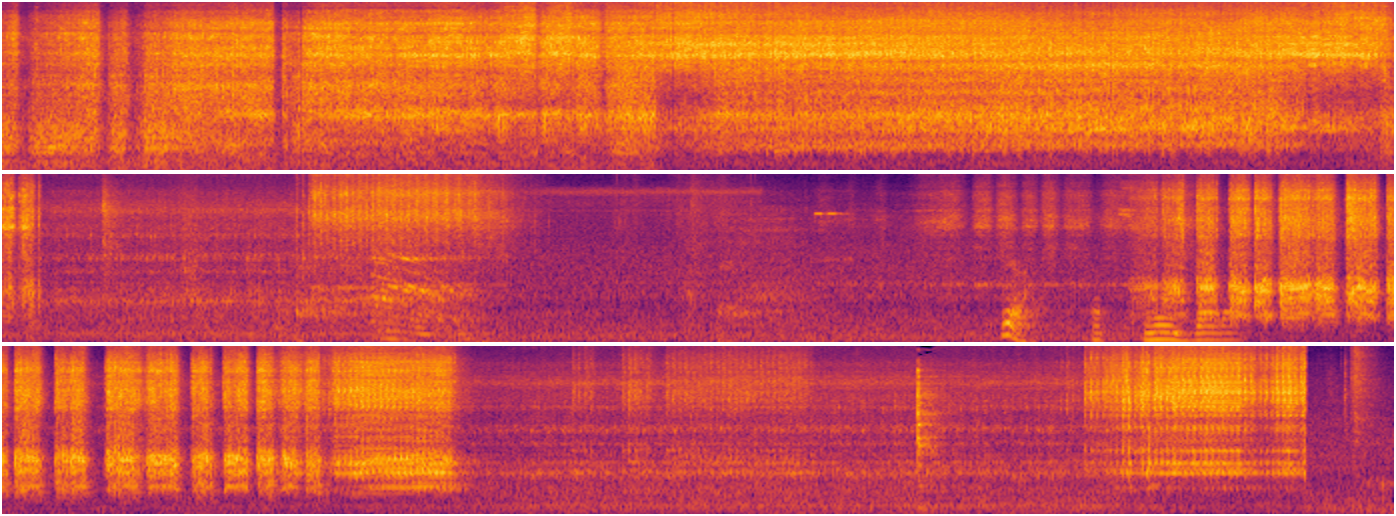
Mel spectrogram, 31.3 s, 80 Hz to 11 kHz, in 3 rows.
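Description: A carbide turning tool cutting inside a spinning wooden box on a wood lathe: a steady scraping hiss as the cracked wood comes off as dust rather than shavings. There is one long pass for about the first ten seconds, a choppier pass from about 18 to 24 seconds, and a short one near the end.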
